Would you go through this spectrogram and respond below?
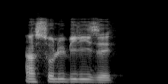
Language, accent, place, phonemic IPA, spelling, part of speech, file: French, France, Lyon, /ɛ̃.sɔ.ly.bi.li.ze/, insolubiliser, verb, LL-Q150 (fra)-insolubiliser.wav
- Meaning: insolubilize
